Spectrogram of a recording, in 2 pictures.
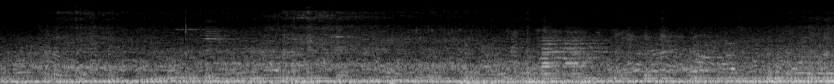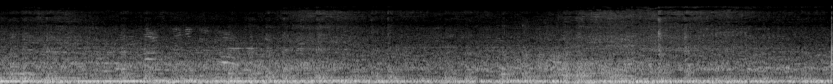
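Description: Street traffic with motorcycles and cars running past in a steady rumble. A short horn toot sounds about five seconds in, and a motorcycle passes close near the end.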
